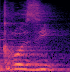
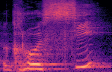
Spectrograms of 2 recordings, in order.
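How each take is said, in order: First: The middle consonant is a buzzing Z sound. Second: The middle consonant is a hissing S sound. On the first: The speaker calls it wrong. "not Z. Don't say grossi, no" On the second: The speaker calls it right. "pronounce it as S, S, not Z"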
